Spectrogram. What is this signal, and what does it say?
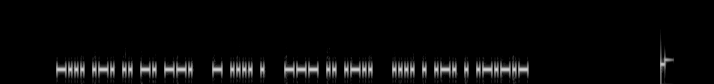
Morse code, heard as a keyed tone, about 40 wpm, 700 Hz. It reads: BRING THE OIL HERE.
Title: Sentences from Top 1000 Words - Review Part 4 - 40wpm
